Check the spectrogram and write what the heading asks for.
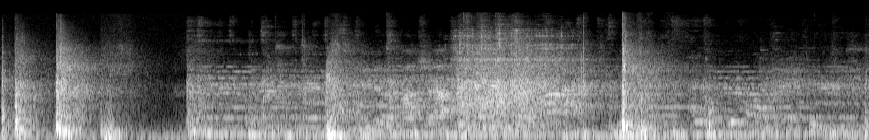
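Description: A freerunner's hands and feet thud on plywood vault boxes and gym mats three times in the first two seconds. After that, background music with singing comes in, with two more sharp thumps, one about a third of the way in and one about three-quarters of the way.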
